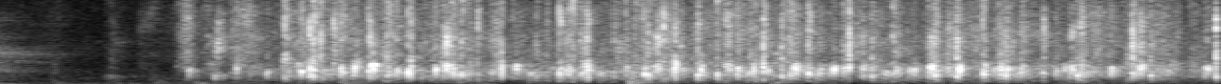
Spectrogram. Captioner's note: applause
